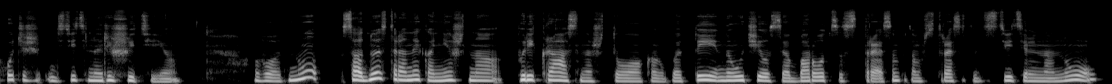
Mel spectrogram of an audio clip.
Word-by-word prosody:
хочешь 200 -3 -2
действительно 175 +3 -1
решить 180 -3 -1
её. 130 -1 -5 0.8
Вот, 160 -4 -2
ну, 260 +9 +3 0.2
с - - -2
одной 225 +9 +7
стороны, 210 -2 +4
конечно, 180 -1 0
прекрасно, 190 -6 +3
что 145 -1 -5
как 145 -1 -8
бы 150 -2 -4
ты 200 -2 +4
научился 180 -4 +2
бороться 170 +3 -1
стрессом, 160 +4 -4
потому 155 -7 -8
что 145 - -15
стресс 160 +3 -5
это 150 -6 -13
действительно, 155 -2 -3
ну 200 +6 +1
180 Hz, 130 wpm, -23 LUFS, 155-195 Hz, 0.8 s, одной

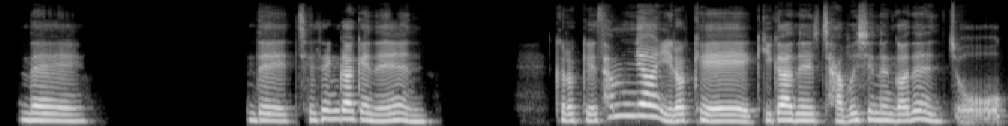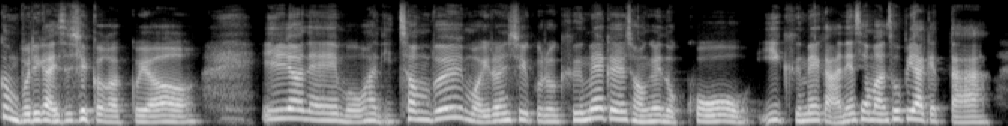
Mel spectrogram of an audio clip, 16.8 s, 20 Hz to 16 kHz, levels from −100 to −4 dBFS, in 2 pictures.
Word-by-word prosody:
네. 195 -3 0 1.4
네. 195 -3 -2
제 210 - -6
생각에는 210 -6 +1 1.1
그렇게 195 -2 -3
3 310 - -4
년 325 -5 +5
이렇게 185 -3 +2
기간을 200 -1 +3
잡으시는 200 +3 -1
거는 195 -2 -1
쪼끔 250 - -2
무리가 210 +2 +4
있으실 200 +6 +2
것 190 - -1
같고요. 165 0 +1 0.5
1 250 +1 -2
년에 225 -6 +1
뭐 165 -1 -2
한 200 -3 -1
$2,000 235 +10 0
뭐 190 -8 -1
이런 190 +5 +1
식으로 200 -5 -3
'금액을 235 +6 +1
정해 180 -3 0
놓고 170 0 -1
이 210 +2 -4
금액 200 0 -2
안에서만 200 +3 +1
소비하겠다.' 180 -10 0
195 Hz, 230 characters per minute, -22 LUFS, 180-220 Hz, 1.4 s, 년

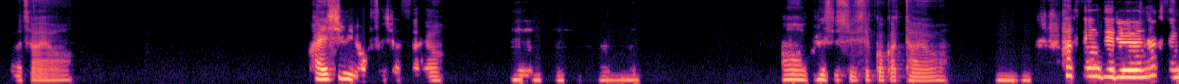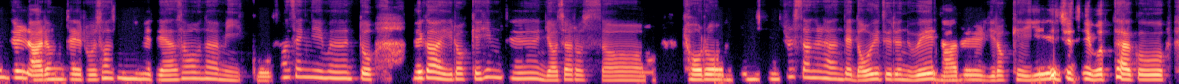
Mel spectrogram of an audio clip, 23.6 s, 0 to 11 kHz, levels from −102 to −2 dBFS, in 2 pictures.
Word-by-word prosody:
맞아요. 85 - -11 2.4
관심이 205 +1 +2
없으셨어요? 160 - -11 0.7
음 185 - -2 0.4
음. 165 - -9 0.7
음. - - -11 1.4
어 190 0 -2
그랬을 180 0 -5
수 175 - -13
있을 170 +2 -11
것 160 - -7
같아요. 155 0 -10 0.5
음 165 -1 -7 0.5
학생들은 295 -4 +6
학생들 280 -6 0
나름대로 200 0 +2
선생님에 225 -2 -1
대한 185 0 -1
서운함이 220 -5 -4
있고 155 -1 -7
선생님은 265 -5 -3
또 205 -2 +1 0.4
'내가 245 -1 +4
이렇게 210 +1 -2
힘든 230 -5 -4
여자로서 170 -2 -4 0.4
결혼, 195 0 +4 0.2
임신, 205 +1 -5
출산을 275 -4 -4
하는데 215 -3 -1
너희들은 200 +2 +1
왜 200 +5 +6
나를 175 +1 -1
이렇게 175 +2 -3
이해해 190 +5 +6
주지 220 +1 +1
못하고 195 -1 +4
195 Hz, 235 characters per minute, -18 LUFS, 175-235 Hz, 2.4 s, 학생들은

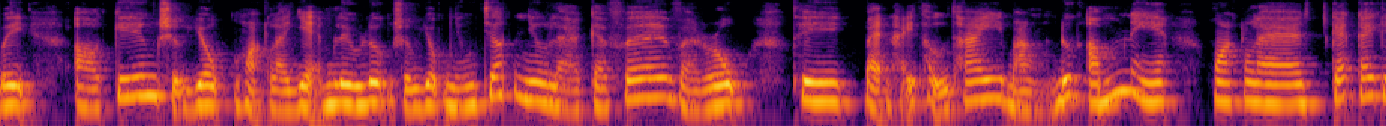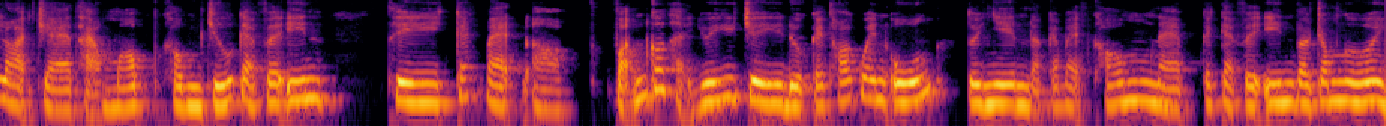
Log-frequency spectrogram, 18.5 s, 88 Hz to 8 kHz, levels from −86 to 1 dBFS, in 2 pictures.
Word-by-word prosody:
bị, 190 0 +2 0.2
ờ, 170 -2 -7
kiêng 260 +2 0
sử 260 - -2
dụng 185 +4 0
hoặc 190 -3 -7
là 160 -2 -4
giảm 190 +3 0
liều 200 -1 +5
lượng 210 +1 +3
sử 170 -5 -4
dụng 185 +1 -1
những 185 +2 -2
chất 265 +5 -3
như 220 -4 +1
là 170 -4 -4
cà 175 - -5
phê 240 +6 -1
và 190 -9 -7
rượu, 195 +4 +1 0.3
thì 210 -2 +3
bạn - - -2
hãy - - -6
thử 220 -8 -3
thay 230 +6 -2
bằng 160 -6 -5
nước 235 +4 +1
ấm 230 +8 +1
nè, 215 -8 0 0.3
hoặc 215 0 -2
là 200 -2 +1 0.2
các 235 +1 -3
cái 255 0 -3
loại 230 -7 -1
trà 165 -3 -3
thảo 160 - -6
mộc 180 +2 -4
không 185 -2 +1
chứa 190 +3 +4
cafeine, 225 +3 +1 0.4
thì 205 -2 +5
các 245 0 -6
bạn, 190 -4 -2
ờ, 165 -2 -9 0.2
v - - -30
vẫn 225 - +1
có 335 - +2
thể 330 - -9
duy 215 +5 +3
trì 205 -4 +7
được 185 -2 +3
cái 190 0 -4
thói 215 +2 -3
quen 230 -3 0
uống, 215 +7 +6 0.2
tuy 200 -1 +4
nhiên 195 -1 +4
là 160 - -8
các 180 - -8
bạn 180 -2 -8
không 210 +2 -1
nạp 170 -4 -3
cái 195 - -8
cafeine 205 +1 0
vào 200 -2 +1
trong 215 +2 0
người. 215 0 +6
200 Hz, 220 wpm, -19 LUFS, 185-220 Hz, 0.4 s, trì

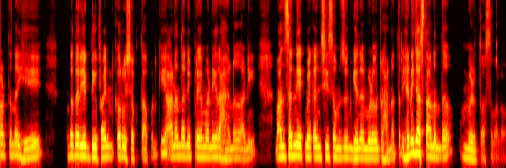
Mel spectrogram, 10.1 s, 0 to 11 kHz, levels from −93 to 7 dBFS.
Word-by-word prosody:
वाटतं 180 0 -5
ना, - - -3
हे 130 - -2 0.6
कुठेतरी 175 0 +4
एक 155 -3 0
डिफाईन 155 0 +1
करू 165 -1 +2
शकतो 135 -1 -8
आपण, 130 - -13
की 210 - -3
आनंदाने 165 0 -1
प्रेमाने 155 0 0
राहणं 145 0 -4
आणि 135 - -10 0.4
माणसांनी 170 +2 +4
एकमेकांशी 160 -1 +1
समजून 150 -1 -2
घेणं, 140 +1 +1
मिळून 140 0 +1
राहणं, 125 0 -6
तर 175 - -10
ह्यांनी 160 +7 +4
जास्त 205 -4 +6
आनंद 155 -3 0 0.5
मिळतो, 125 -1 -3
असं 135 - -11
मला - - -20
वाटतं. - - -28
155 Hz, 165 wpm, -24 LUFS, 140-170 Hz, 0.6 s, जास्त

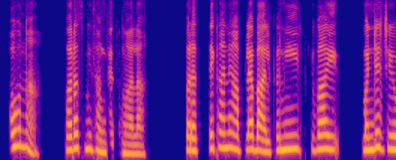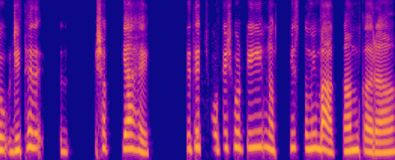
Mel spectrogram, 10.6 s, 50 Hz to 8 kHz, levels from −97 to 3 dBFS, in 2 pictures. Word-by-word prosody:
हो 295 +3 +4
ना. 275 -9 0 0.4
खरंच 260 +3 +3
मी 255 - +1
सांगते 200 -5 -1
तुम्हाला 170 -2 -3 0.6
प्रत्येकाने 260 +5 +1
आपल्या 245 -1 +2
बाल्कनी 235 +3 +4
किंवा 250 +1 0 0.5
म्हणजे 240 +4 +5
जेव्ह 245 -1 +3
जिथे 270 +6 +1 0.8
शक्य 260 0 -2
आहे, 235 -7 +1 0.5
तिथे 285 +3 0
छोटी-छोटी 280 +2 -3
नक्कीच 280 0 -4
तुम्ही 260 +1 +1
बागकाम 220 0 +2
करा. 195 -3 +2
245 Hz, 120 wpm, -20 LUFS, 220-270 Hz, 0.8 s, म्हणजे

